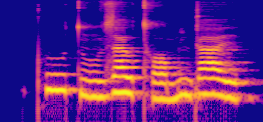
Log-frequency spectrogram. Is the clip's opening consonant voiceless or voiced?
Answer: voiceless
